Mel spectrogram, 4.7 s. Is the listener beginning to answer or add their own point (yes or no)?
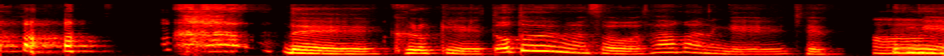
yes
